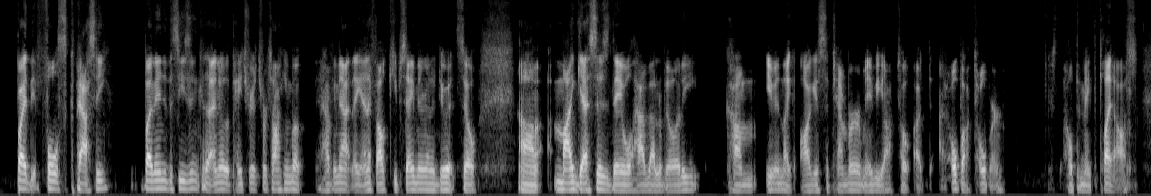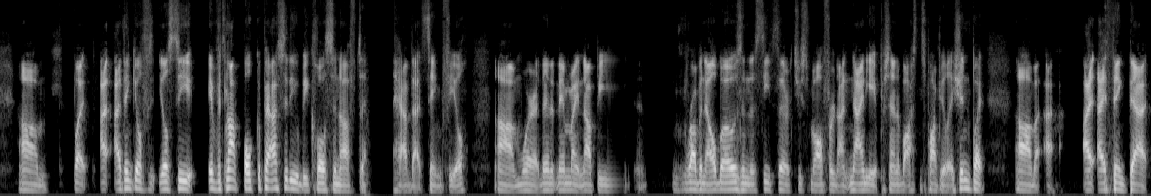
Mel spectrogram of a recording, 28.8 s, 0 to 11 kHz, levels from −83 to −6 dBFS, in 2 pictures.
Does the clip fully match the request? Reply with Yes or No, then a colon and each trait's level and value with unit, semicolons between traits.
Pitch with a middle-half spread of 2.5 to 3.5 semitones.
Yes: average, 3.0 semitones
